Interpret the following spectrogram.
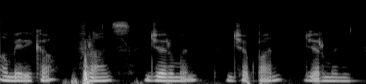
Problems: none marked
